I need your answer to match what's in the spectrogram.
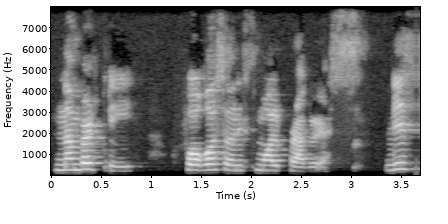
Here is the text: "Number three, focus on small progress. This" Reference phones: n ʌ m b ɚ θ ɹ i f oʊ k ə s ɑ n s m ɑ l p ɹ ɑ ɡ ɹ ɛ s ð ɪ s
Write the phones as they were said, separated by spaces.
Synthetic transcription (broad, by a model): n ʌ m b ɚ t ɹ i f oʊ k ə s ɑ n s m ɑ l p ɹ ɑ ɡ ɹ ɛ s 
